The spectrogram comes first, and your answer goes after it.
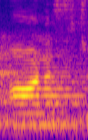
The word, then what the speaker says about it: honest: Sundar is an honest person. Honest தான் நேர்மையானவன்னு சொல்லியிருக்கேன். ஸோ இதையும் ப்ரொனவுன்ஸ் பண்ணி பாருங்க.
